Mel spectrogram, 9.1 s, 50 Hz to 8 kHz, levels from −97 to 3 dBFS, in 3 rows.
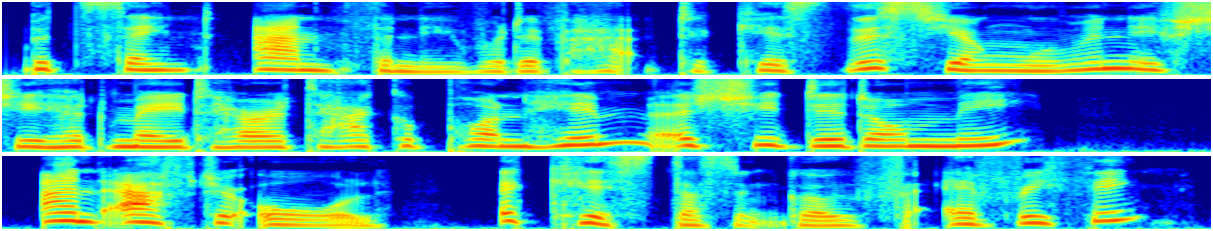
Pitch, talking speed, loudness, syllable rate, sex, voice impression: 210 Hz, 210 wpm, -22 LUFS, 5.5 syllables/s, female, feminine, middle-aged, tensed, powerful, clear, fluent, calm, friendly, reassuring, elegant, lively, slightly strict, slightly intense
